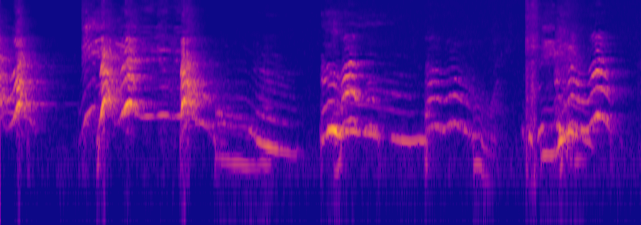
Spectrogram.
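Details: Pet dog making weird noises while a person plays with him, answering her sounds: wavering howls and yowling whines in short bursts, mixed with a human voice, indoors.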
